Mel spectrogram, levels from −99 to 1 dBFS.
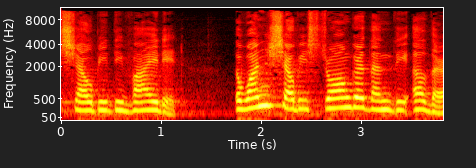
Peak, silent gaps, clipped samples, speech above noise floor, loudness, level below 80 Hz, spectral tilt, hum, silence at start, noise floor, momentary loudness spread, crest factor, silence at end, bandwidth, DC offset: -4 dBFS; none; under 0.1%; 24 dB; -19 LUFS; -60 dBFS; -5 dB/octave; none; 0 s; -42 dBFS; 8 LU; 16 dB; 0 s; 10.5 kHz; under 0.1%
